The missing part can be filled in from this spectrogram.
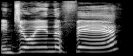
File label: Female Goblin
